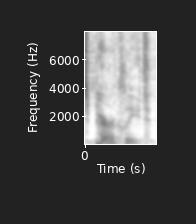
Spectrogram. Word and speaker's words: paraclete: The original word is parakletos, Unfortunately, the way we pronounce it when we anglicize it or we, when we use it in an English form, it's paraclete, which sounds too, mu- too much like parakeet to um, use of the Holy Spirit, so we won't do that.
